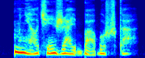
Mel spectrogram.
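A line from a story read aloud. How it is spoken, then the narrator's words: Quiet. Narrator (Russian): тихо произнесла Бри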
